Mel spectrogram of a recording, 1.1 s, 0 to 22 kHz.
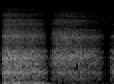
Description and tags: Breath Scared 17
A male agitated scared single breathing sound to be used in horror games. Useful for extreme fear, or for simply being out of breath.
epic, game, gaming, video-game, videogames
